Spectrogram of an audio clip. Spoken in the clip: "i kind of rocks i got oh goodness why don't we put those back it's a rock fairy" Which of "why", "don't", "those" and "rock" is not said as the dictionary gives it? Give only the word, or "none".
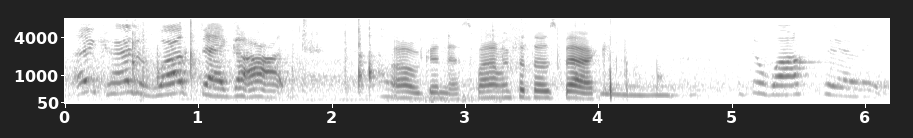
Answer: rock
